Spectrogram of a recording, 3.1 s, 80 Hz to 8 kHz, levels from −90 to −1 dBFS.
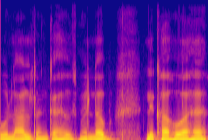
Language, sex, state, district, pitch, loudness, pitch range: Hindi, male, Jharkhand, Deoghar, 115 Hz, -13 LUFS, 110-120 Hz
